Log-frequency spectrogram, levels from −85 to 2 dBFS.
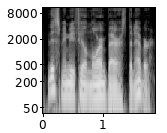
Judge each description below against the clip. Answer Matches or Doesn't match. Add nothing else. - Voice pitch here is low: Matches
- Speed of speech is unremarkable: Doesn't match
